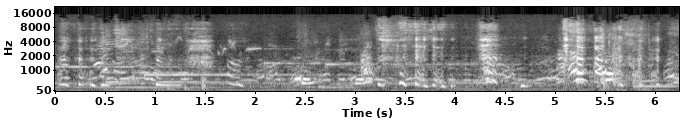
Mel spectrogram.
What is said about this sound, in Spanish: ¡Cállenlos! ¡Perros, cállense ya! ¿Qué no pueden con esos animales? ¡Ya callen a esos perros!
